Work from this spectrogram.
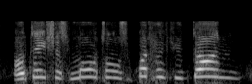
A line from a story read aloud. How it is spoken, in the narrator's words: one of the roses cried aloud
